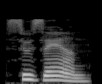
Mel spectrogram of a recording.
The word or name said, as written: Susane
